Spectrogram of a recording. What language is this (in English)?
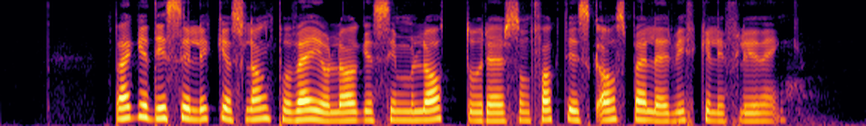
Norwegian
